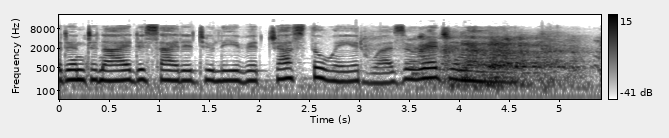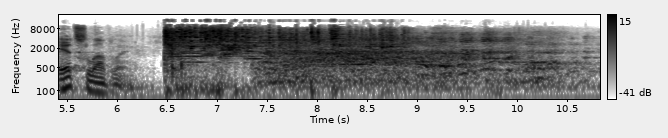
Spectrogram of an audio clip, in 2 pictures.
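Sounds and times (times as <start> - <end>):
speech: 0.0 - 4.8, 5.4 - 6.2
laughter: 3.5 - 6.1, 7.6 - 10.8
football crashing through glass window: 6.5 - 9.2
glass shards clattering and tinkling down: 6.5 - 9.2.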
